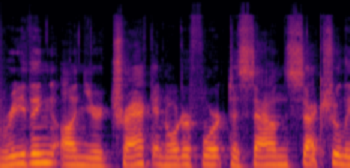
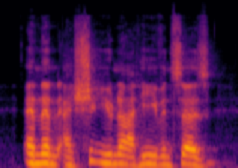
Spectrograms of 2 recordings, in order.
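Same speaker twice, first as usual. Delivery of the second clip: plain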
